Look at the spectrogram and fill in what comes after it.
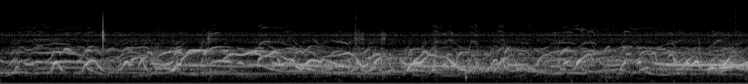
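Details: Pack of about twelve coyotes howling together, a dense chorus of overlapping wavering, sliding tones and quick yips that rise and fall, sustained throughout with no pause.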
